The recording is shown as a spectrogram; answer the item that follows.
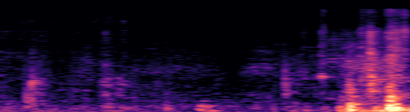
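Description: Quiet, faint outdoor ambience in falling snow. Near the end a brief low rumble of wind buffets the microphone.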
